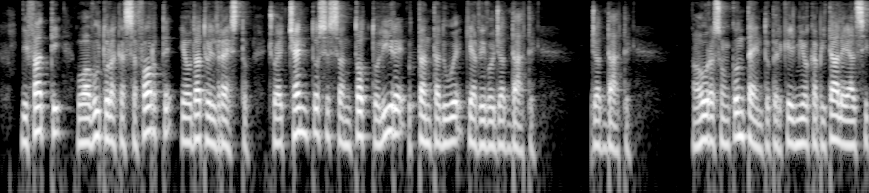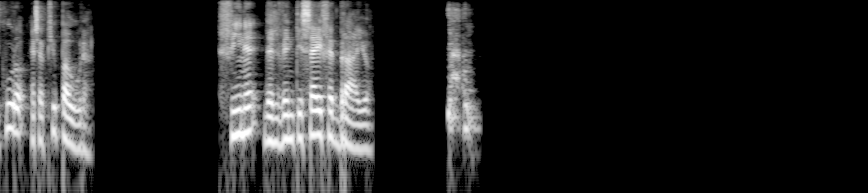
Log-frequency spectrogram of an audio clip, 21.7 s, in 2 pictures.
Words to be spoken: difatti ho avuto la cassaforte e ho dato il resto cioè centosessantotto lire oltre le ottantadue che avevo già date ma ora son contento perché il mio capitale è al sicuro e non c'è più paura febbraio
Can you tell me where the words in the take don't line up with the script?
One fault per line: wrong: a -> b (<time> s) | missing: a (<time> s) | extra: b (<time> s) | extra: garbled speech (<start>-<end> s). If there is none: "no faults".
missing: oltre le (5.1 s)
extra: già date (7.4 s)
missing: non (11.3 s)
